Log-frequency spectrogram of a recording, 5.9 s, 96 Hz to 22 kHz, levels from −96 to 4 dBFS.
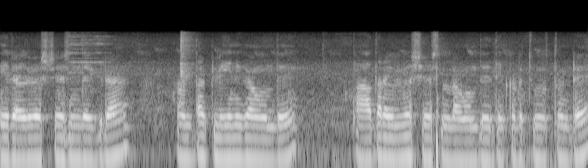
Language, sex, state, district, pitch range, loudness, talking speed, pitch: Telugu, male, Andhra Pradesh, Manyam, 125-135 Hz, -16 LUFS, 155 wpm, 130 Hz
